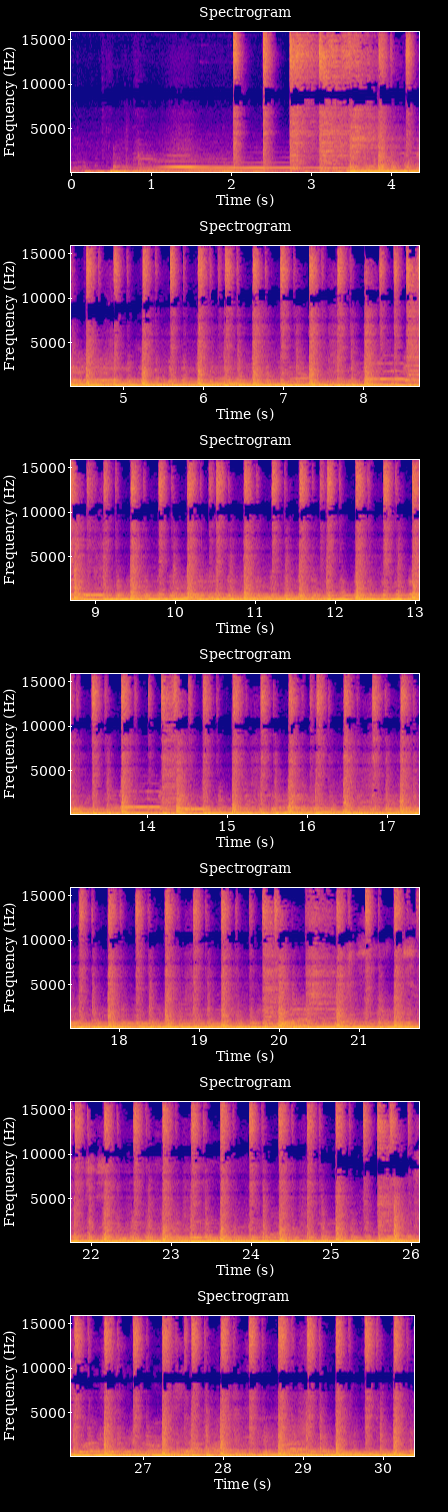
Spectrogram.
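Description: Rock band playing live on electric guitar, bass guitar and drum kit, heard through the room. A short, sparse guitar intro with a few drum hits opens it, and the full band comes in about three and a half seconds in with a steady, driving drum beat.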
